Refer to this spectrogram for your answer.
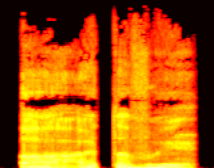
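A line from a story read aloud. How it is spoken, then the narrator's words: Relieved exhale. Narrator (Russian): Он облегченно выдохнул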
